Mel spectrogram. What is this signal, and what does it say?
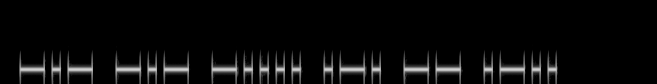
Morse code, heard as a keyed tone, about 15 wpm, 700 Hz. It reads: KK6RML
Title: USA Call Signs 15wpm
